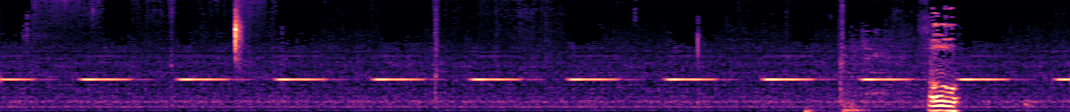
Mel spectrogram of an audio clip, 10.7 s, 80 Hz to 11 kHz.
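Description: A truck's reversing alarm in Euro Truck Simulator 2, a Volvo with trailer backing up: a steady string of evenly spaced beeps over a low engine hum, briefly joined by a short exclamation and a hiss of air brakes near the end.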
